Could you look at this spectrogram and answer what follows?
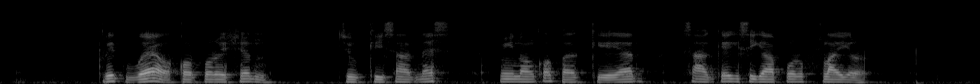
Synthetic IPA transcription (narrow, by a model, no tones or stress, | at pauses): ɡ̥ɾit̪wɛlkɔrpoɾeʃiɔn̥ | d͡ʒ̥uɡ̥isanɛs | minɔŋkɔb̥ä̤ɡ̥ejan | sakɪŋsiŋɡapɔrflajər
